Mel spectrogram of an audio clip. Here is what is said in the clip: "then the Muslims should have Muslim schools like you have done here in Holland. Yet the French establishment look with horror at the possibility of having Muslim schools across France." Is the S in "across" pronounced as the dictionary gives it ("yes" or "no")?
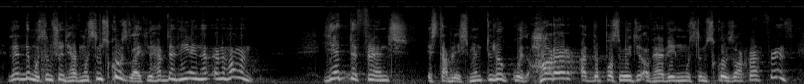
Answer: no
